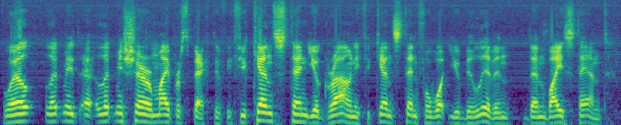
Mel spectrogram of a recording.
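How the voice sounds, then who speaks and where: A man co-hosting a call-in talk radio show, speaking in a halting, folksy way with many restarts. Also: mid-range voice, steady tone, a little mellow. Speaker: radio co-host.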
